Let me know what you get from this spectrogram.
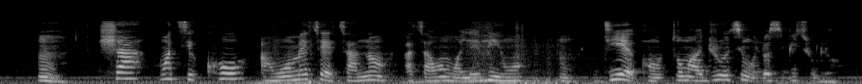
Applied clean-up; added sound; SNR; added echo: none; Accelerating, revving, vroom; 11 dB; none.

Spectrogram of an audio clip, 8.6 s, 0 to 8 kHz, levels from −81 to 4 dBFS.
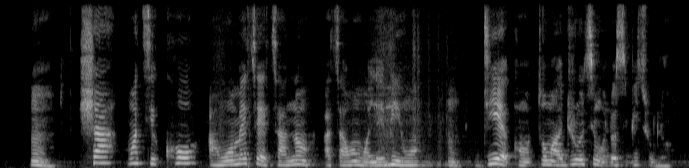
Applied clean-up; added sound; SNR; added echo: neural separator model SepFormer DNS4.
